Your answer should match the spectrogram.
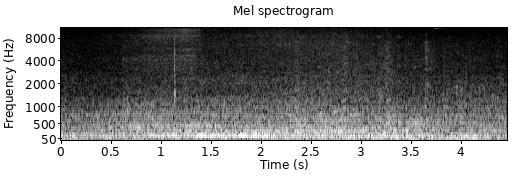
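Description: A vehicle engine running with a low, steady hum that grows a little louder in the middle and eases off near the end.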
